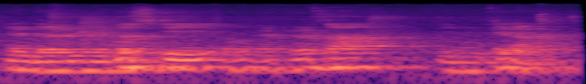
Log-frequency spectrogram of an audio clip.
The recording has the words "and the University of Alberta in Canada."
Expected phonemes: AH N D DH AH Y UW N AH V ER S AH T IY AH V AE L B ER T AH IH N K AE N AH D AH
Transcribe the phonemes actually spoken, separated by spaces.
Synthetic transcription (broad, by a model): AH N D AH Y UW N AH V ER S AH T IY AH F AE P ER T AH IH N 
